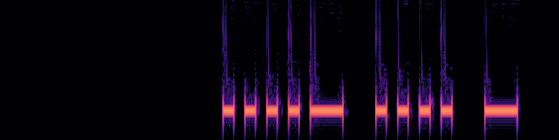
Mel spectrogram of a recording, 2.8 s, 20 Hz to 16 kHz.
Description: Morse code, heard as a keyed tone, about 22 wpm, 700 Hz. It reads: 4HT
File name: practice / 22wpm / Three Letter-Number Combinations - 22wpm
